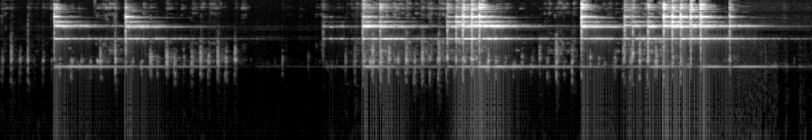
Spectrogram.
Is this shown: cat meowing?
no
